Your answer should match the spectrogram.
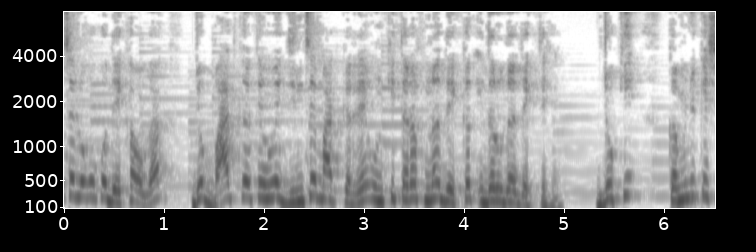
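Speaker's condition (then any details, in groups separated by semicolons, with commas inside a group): No condition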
